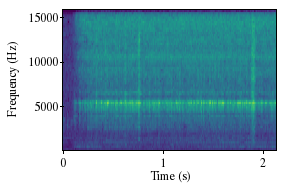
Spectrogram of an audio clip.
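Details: Farish N-gauge GWR Hall 'Sketty Hall' loco (R238), opened up with tender and pony removed: steady high squeal over the motor whir persists; the squeak was isolated to the armature bearings.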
